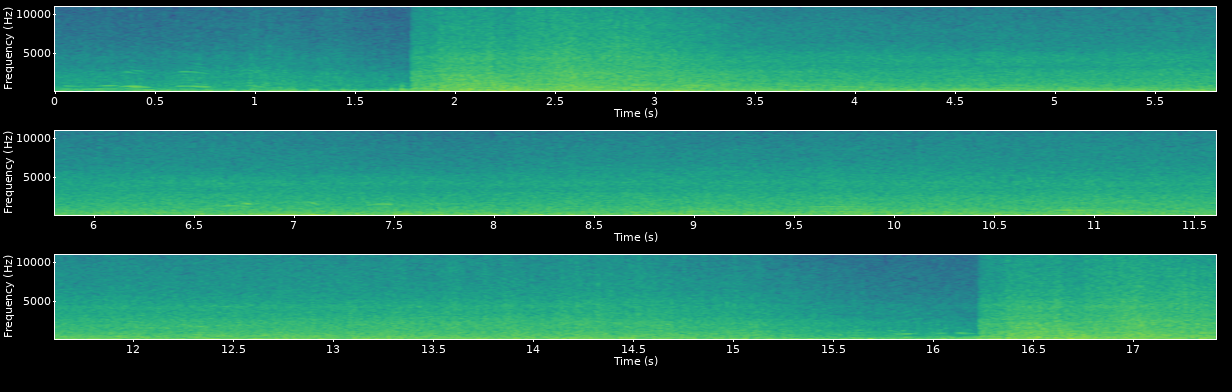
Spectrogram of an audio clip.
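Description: Surf breaking and washing in a steady rush, with wind on the microphone. The rush jumps louder about two seconds in.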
